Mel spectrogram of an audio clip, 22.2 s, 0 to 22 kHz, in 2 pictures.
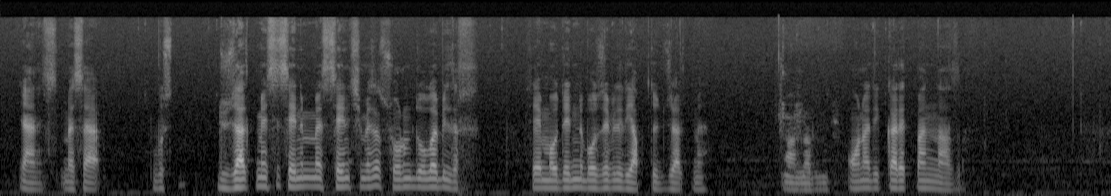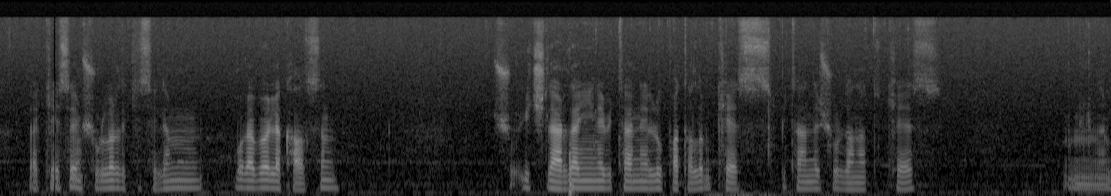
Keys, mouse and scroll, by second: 0.6 middle click, 1.4 shift+Left, 2.1 shift+click, 2.3-4.1 middle drag, 4.1 KP_Add, 5.1 scroll down 3, 5.4 middle click, 6.1 click, 6.3 scroll down 2, 6.6 middle click, 6.9 scroll up 2, 7.4 middle click, 7.7 2, 9.6 scroll down 2, 9.8 shift+middle click, 10.8 alt+shift+click, 11.5 middle click, 12.0 scroll down 2, 12.3-14.1 middle drag, 14.1-15.1 scroll up 3, 15.1-16.2 middle drag, 16.2 scroll down 1, 16.4 middle click, 16.9 ctrl+r, 18.3 shift+middle click, 19.2 ctrl+r, 20.3 scroll down 2, 20.5-21.8 middle drag, 21.8 a.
